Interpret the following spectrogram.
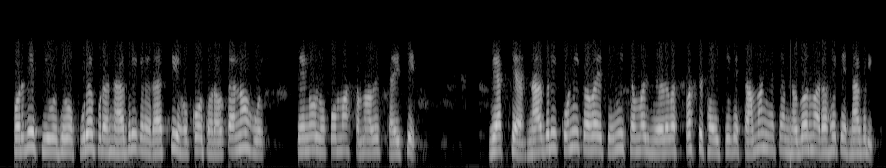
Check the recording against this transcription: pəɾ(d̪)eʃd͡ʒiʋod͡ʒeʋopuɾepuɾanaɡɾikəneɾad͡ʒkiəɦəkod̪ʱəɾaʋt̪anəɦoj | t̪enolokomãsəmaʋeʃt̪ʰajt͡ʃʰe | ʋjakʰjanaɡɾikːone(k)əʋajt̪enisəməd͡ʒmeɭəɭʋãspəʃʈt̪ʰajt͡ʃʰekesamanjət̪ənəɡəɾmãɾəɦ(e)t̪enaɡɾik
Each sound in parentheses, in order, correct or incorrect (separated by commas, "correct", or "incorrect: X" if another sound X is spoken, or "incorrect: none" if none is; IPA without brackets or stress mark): correct, correct, correct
